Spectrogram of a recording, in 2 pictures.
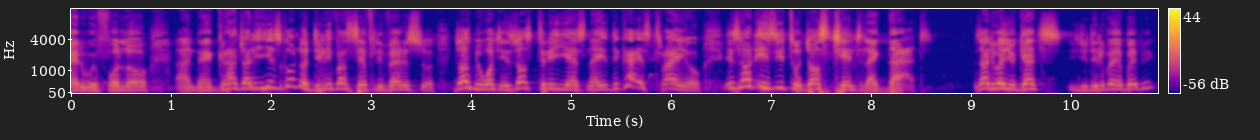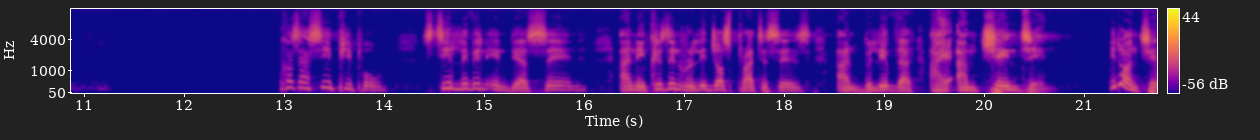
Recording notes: This Sunday Service message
